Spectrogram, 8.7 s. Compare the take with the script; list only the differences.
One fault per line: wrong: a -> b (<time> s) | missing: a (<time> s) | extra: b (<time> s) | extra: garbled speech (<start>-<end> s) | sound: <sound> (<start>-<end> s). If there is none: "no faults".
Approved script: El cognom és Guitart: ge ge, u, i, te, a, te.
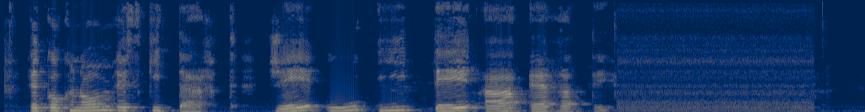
missing: ge (3.0 s)
extra: erra (5.4 s)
